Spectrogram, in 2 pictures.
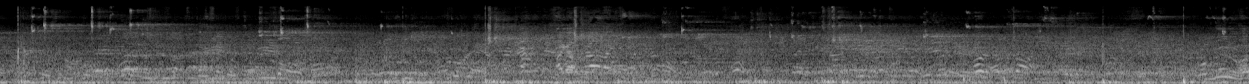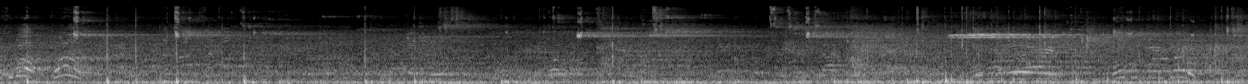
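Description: Young players' voices call out across a large echoing gym.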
